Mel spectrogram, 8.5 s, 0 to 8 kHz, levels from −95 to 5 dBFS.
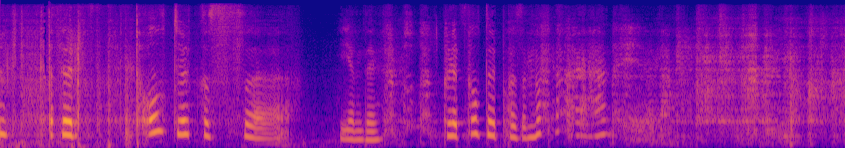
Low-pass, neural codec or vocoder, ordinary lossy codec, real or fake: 7.2 kHz; codec, 16 kHz in and 24 kHz out, 0.6 kbps, FocalCodec, streaming, 2048 codes; AAC, 48 kbps; fake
